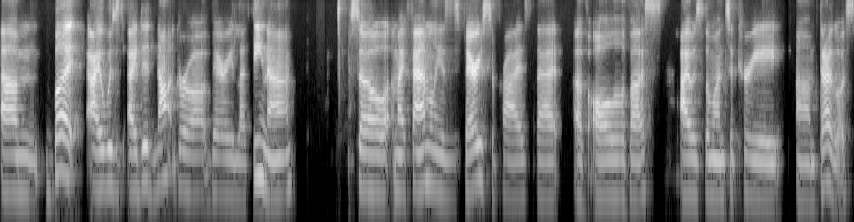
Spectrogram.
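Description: The speaker has a New York accent and talks at a fairly slow pace. Pitch varies in an ordinary way. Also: woman, medium pitch for a woman. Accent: New York American English. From New York, Queens. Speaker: entrepreneur. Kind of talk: casual chat.

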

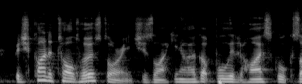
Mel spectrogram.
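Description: A man speaks in an Australian accent on a very clean recording with a silent background. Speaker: fitness business educator. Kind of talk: interview.

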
